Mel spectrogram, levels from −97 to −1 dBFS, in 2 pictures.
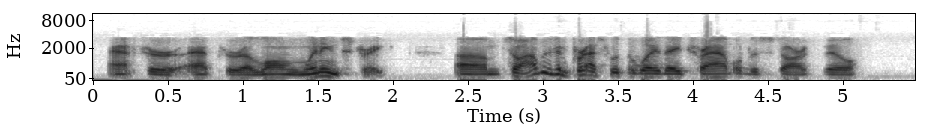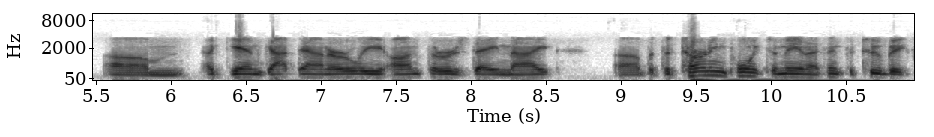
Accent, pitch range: American, 95-120 Hz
